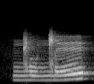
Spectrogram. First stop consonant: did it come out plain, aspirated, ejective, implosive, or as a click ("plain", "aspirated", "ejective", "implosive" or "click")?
click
